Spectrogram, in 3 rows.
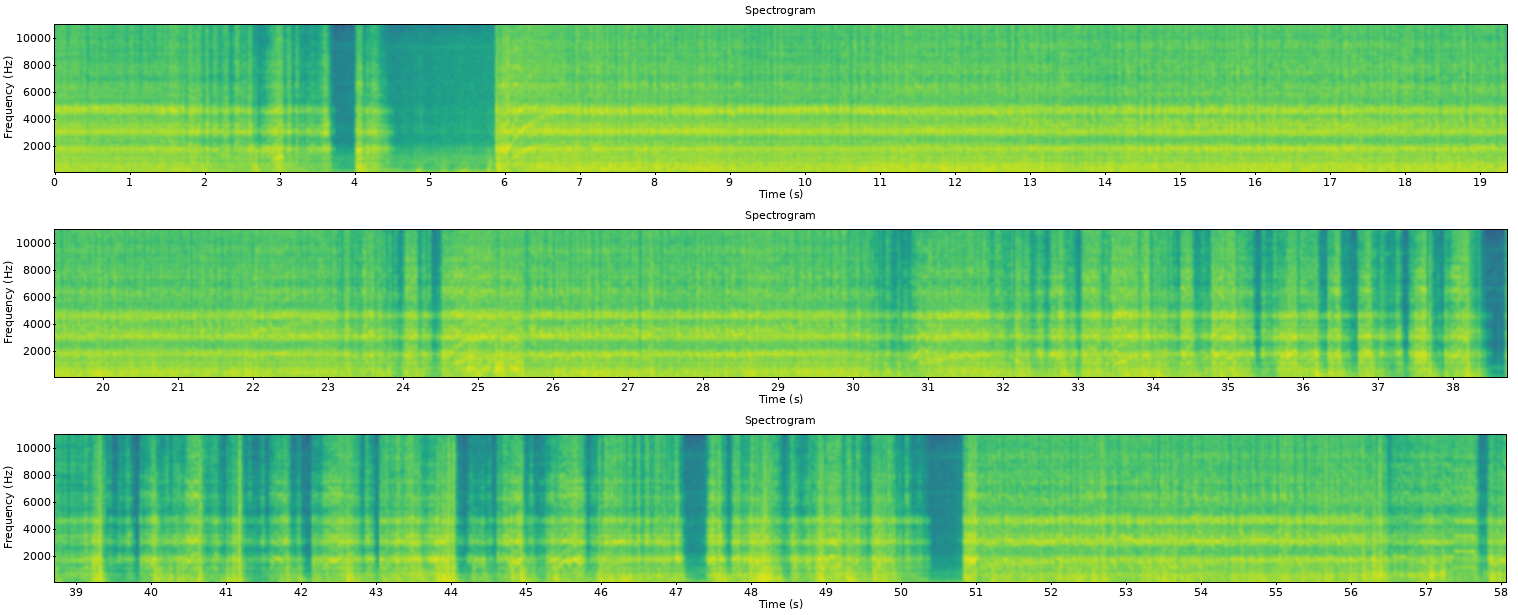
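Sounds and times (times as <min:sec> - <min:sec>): electric motor and gearbox whining: 0:00.0 - 0:04.6, 0:05.8 - 0:58.0.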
